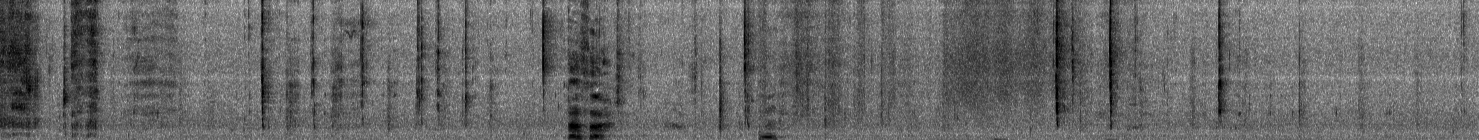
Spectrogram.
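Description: A person chewing a mouthful of whole kiwifruit, skin and all, with small wet mouth clicks and smacks scattered throughout. Two short hummed "mm" sounds come about six and eight seconds in.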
